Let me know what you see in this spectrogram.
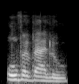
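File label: "overvalue", Indian English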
